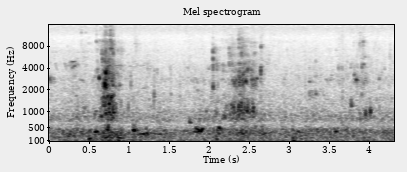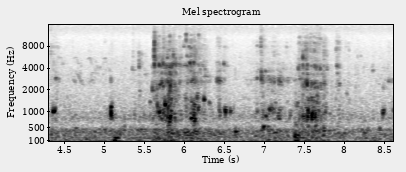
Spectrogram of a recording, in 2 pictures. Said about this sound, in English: Listening to the song of the water and rocks, the song of movement.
